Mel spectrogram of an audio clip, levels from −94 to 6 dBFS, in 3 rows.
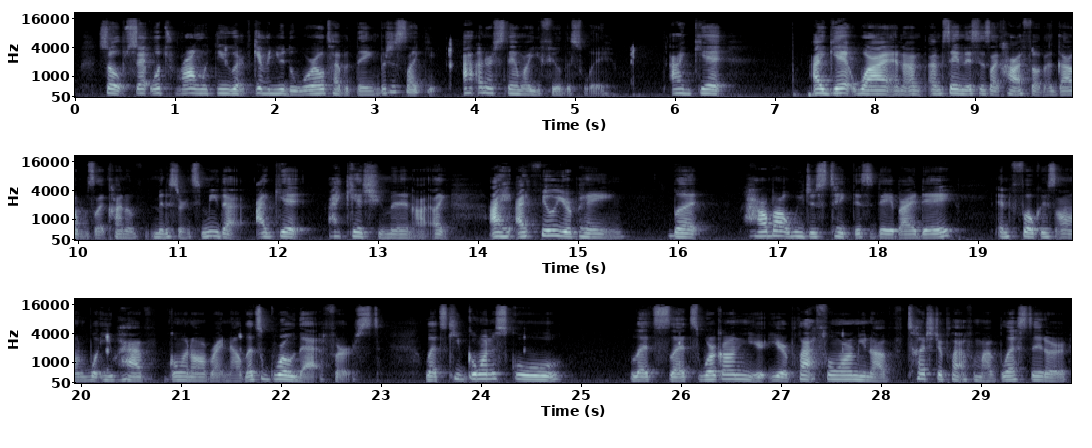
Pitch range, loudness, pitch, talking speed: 165-200 Hz, -30 LUFS, 185 Hz, 215 wpm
